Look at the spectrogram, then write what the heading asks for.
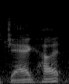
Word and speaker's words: Jaghut: of the Fallen, called I believe the pronunciation was Jaghut Tyrant. Anyway, and so the concept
